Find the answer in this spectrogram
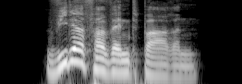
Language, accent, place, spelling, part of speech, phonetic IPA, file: German, Germany, Berlin, wiederverwendbaren, adjective, [ˈviːdɐfɛɐ̯ˌvɛntbaːʁən], De-wiederverwendbaren.ogg
- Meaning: inflection of wiederverwendbar: 1. strong genitive masculine/neuter singular 2. weak/mixed genitive/dative all-gender singular 3. strong/weak/mixed accusative masculine singular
